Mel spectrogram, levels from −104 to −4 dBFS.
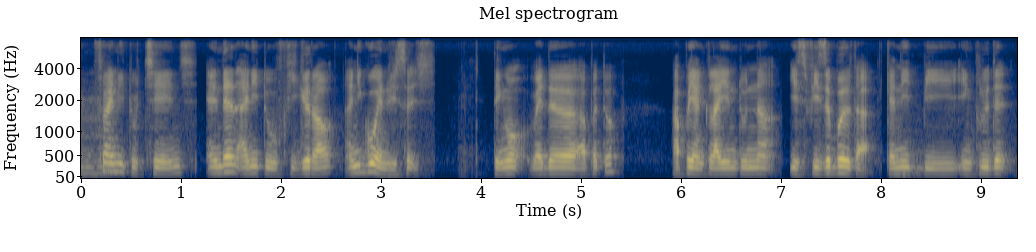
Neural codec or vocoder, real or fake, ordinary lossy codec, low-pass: none; real; none; 7.2 kHz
